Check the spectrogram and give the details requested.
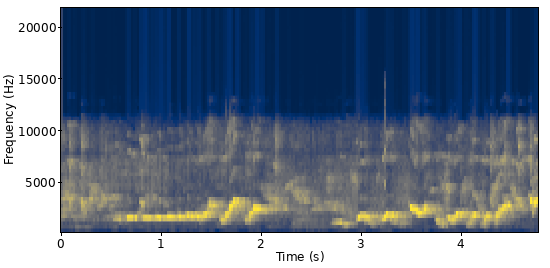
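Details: White-rumped shama, Leuser type, kept at a bird school in Tangerang, Indonesia, sings a rising sequence of whistled notes that turns into rapid varied phrases with fast stuttering trills.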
